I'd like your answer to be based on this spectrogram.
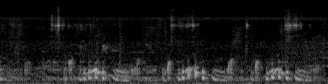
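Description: Laldom pigeons coo close by in soft, repeated rolling bursts, several overlapping calls across a few seconds with no talk.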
